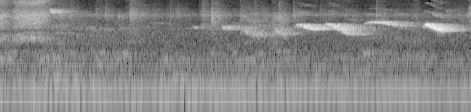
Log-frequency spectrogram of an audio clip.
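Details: Captive Green-winged Saltator chick of corvo x fogueira stock in a song contest with its father; after a quiet start, a few loud whistled notes slur downward, ending in one sharp bright phrase.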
